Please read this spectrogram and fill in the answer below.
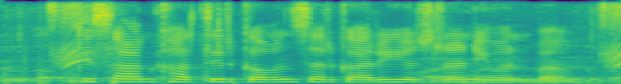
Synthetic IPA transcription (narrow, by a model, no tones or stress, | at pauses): kɪsaːnkʰaːt̪ɪɾkɐʋənsɐɾkaːɾijoːd͡ʒnaniʋənba̰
